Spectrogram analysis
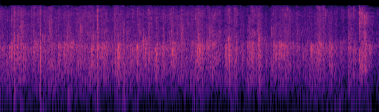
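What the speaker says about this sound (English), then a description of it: "give them a round of applause for putting this all together" A talk audience at an open source radio telescope presentation gives a full round of applause, a dense, fairly loud and continuous clapping of many hands with no voices on top.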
